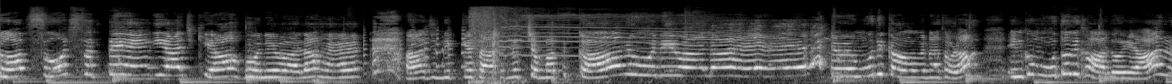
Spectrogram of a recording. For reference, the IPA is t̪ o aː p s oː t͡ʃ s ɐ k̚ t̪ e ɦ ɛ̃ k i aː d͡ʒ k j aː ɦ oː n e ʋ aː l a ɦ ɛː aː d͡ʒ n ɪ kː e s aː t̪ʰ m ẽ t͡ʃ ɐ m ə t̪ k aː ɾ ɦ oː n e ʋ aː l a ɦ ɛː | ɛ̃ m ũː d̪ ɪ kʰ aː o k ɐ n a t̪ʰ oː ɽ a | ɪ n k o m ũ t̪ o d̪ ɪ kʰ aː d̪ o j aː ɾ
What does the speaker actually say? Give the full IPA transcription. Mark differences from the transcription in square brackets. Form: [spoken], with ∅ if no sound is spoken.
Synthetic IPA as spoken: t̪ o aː p s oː t͡ʃ s ɐ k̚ t̪ e ɦ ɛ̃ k i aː d͡ʒ k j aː ɦ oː n e ʋ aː l a ɦ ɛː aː d͡ʒ n ɪ kː e s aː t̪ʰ m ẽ t͡ʃ ɐ m ə t̪ k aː ɾ ɦ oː n e ʋ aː l a ɦ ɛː | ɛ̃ m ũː d̪ ɪ kʰ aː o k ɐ n a t̪ʰ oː ɽ a | ɪ n k o m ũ t̪ o d̪ ɪ kʰ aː d̪ o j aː ɾ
